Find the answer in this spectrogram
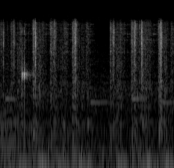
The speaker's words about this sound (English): Let's go to the typewriter.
